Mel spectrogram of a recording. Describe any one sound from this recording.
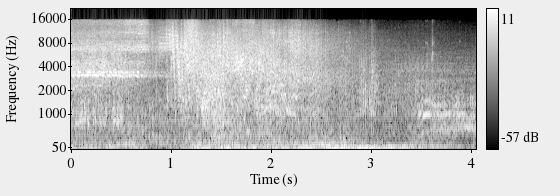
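A heavy blow lands with a booming thud.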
